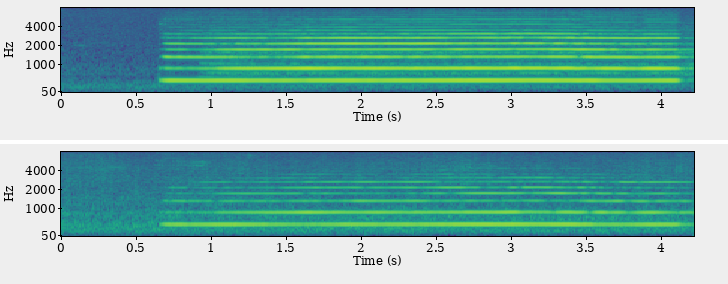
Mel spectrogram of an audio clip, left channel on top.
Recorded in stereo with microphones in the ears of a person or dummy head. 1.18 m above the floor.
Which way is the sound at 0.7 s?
70° left (ahead or behind).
